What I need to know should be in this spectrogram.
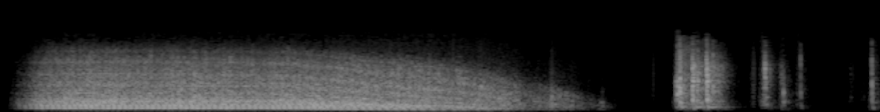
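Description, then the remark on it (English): A car arrives, its engine rumbling loudly and steadily with a low harmonic drone, then winds down and cuts out, followed by a few sharp clunks and knocks. “Here comes the car.”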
